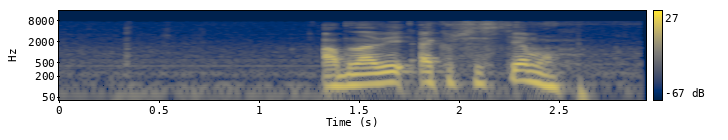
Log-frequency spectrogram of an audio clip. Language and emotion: Russian, neutral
